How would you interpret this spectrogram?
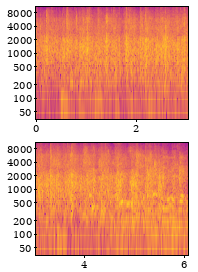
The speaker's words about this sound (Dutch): Nogmaals een heel groot applaus, want het is een enorme verdienste.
